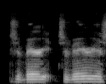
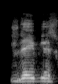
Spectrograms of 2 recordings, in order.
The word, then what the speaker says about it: Tre'Davious: What's his Javarius White? Is that how you say his name? Tre'Davious White?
